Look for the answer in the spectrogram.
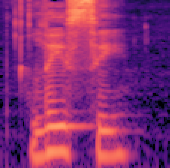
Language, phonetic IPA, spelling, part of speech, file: Ukrainian, [ˈɫɪsei̯], лисий, adjective, Uk-лисий.ogg
- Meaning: bald, bald-headed, hairless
